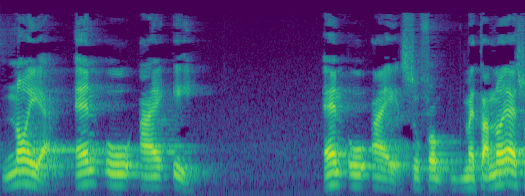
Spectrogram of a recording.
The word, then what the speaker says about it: metanoia: The word repentance is from the Greek word metanoia. Metanoia. It's spelled M-E-T-A-N-O-I-A. M-E-T-A-N-O-I-A. – Wow. – Hallelujah. – Hallelujah. – Repentance, what? Metanoia. M-E-T-A-N-O-I-A.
